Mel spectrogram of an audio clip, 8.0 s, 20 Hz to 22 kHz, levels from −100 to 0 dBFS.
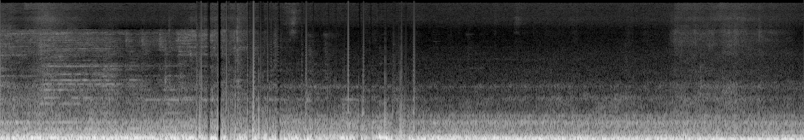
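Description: A recording of everyday sounds with two network-playback faults. From 1.96 to 4.15 s there is repeated packet loss, heard as a robotic sound: dozens of short dropouts, none longer than 34 ms, each patched by stretching the preceding audio. About a fifth of that span is concealment rather than real signal, and the patching fills 452 ms in all. Because the repeated fragments come one after another, the sound turns choppy, with small pieces missing. From 5.92 to 7.85 s there is a jitter buffer speed-up. The receiver had more audio queued than it wanted, so it cut out short pitch-period-length slices, around 50 ms altogether, to reduce the delay. Playback runs at 103% of normal speed with the pitch unchanged.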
